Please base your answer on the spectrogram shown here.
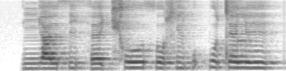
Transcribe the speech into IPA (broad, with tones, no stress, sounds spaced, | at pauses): ɲ a˦ ɪ̯ θ i˦˨ h ɛ˦ t͡ɕʰ o˦ ʊ̯ θ o˦˨ s ĩ˦˨ p ʊ˦ ʔ p o˦˨ t ɛ˦ l e˦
